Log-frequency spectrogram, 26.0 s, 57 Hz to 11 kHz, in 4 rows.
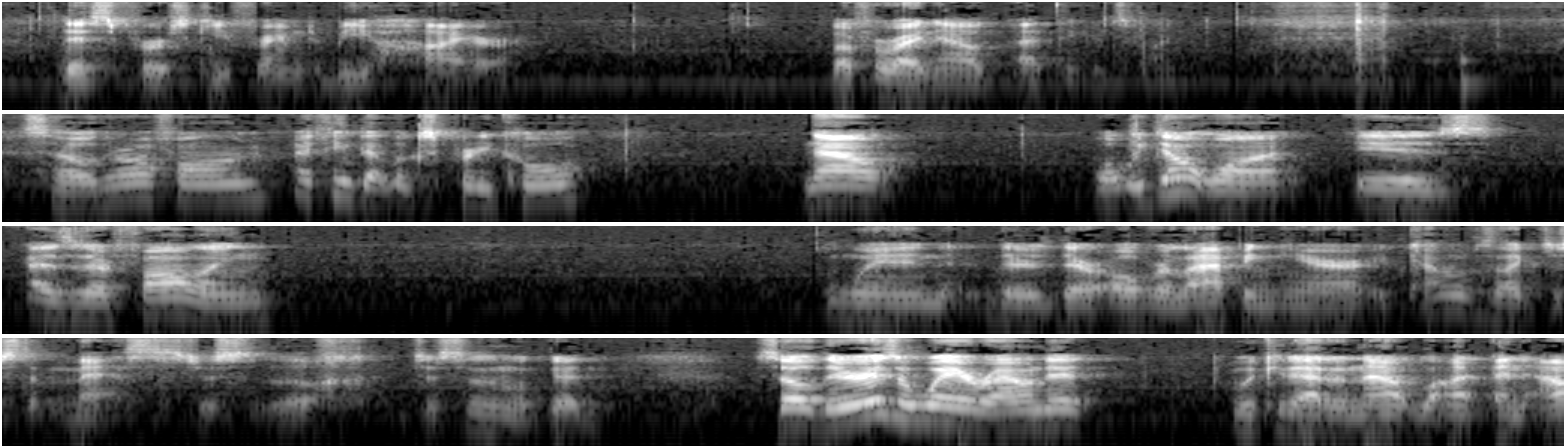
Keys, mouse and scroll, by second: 3.1 click, 5.7 space, 11.3 space, 12.2-19.0 drag.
